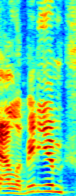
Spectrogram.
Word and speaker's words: aluminium: Like, you guys say aluminum, we say aluminium. You drop the syllable, but then in military, you say military, you added the syllable.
